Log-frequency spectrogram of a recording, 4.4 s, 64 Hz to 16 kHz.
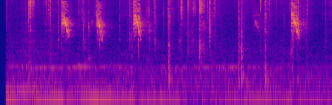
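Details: Eurasian tree sparrows fighting in a box on a balcony on 7 July 2021 (Tanabata), recorded on an RX100M5A camera: short bright chirps repeated about twice a second, over a steady low hum and scattered knocks.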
